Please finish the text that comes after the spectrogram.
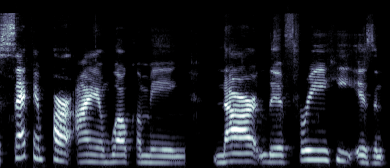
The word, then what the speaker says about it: Nard: Am I pronouncing it right, Nard? Yeah, Nard.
